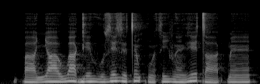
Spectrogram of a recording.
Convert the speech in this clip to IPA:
p aː˨ ɲ aː˧ w a˦˨ ɡ e˦ v u˨ z e˦ z ɨ˧ t ɛ̃˦ kʷ ã˨ s i˧ v ɛ̃˨ ɣ e˦ t aː˨ k͡p ɛ̃˧

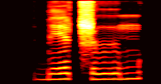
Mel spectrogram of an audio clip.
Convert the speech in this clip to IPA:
b e ʈ͡ʂ ɯ m

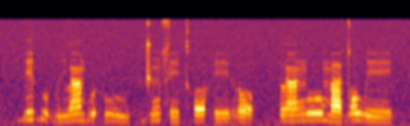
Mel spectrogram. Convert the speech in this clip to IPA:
b e˦ b ʊ˦˨ ɡʷ i˨ l ã˦ b ʊ˦ h uː˦˨ | d͡ʒ ũ˦ s e˨ kʰ ɔ˦ h eː˨ r ɔ˦˨ | l ã˦ ŋ oː˦ m a˨ d ɔ˦ w eː˨

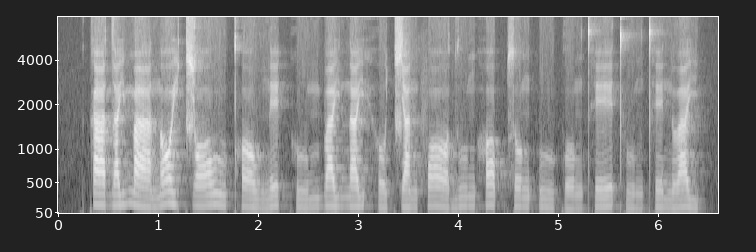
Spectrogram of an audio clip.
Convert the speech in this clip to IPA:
k a˧ d a˧˥ j m aː˧˩ n ɔː˥˨ j t͡ɕ ɔː˧˥ ʋ u˧˥ kʰ ɔː˧˩ w n eː˥˨ k̚ h uː˩˧ m b a˧ j n a˧˥ j h o˧˩ t͡ɕ a˧ n f ɔː˥˨ d uː˧ ŋ h ɔː˥˨ p̚ s o˧ ŋ ʔ uː˧˩ k oː˩ ŋ t̪ʰ eː˧˥ t̪ʰ uː˩ ŋ t̪ʰ e˧ n ʋ a˥˨ j

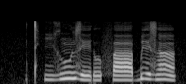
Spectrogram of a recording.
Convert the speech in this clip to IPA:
tʰ i˨ ɣ ũ˦ z e˨ ɾ ʊ˨ f aː˨ ɓ ɪ˦˨ z ã˦˨

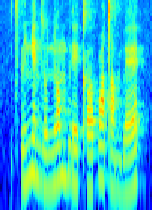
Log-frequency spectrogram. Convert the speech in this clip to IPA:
t͡sʼ ɨ ɲ ɛ n z o ɲ ɔ m b ɨ ɾ e kʼ ɔ b e tˤ i m b ɛ

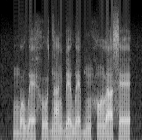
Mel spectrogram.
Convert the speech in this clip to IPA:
m ɔ˨ w ɛ˨ h o˨˦ d ã˦ ɡ͡b ɛ˦˨ w ɛ˧ b ũ˧ h ɔ̃˧ l a˧ s ɛ˦

